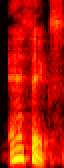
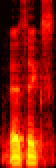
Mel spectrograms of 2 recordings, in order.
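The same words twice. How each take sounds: First: It is said with exasperated incredulity. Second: It is said flatly, without any emphasis.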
